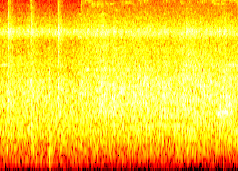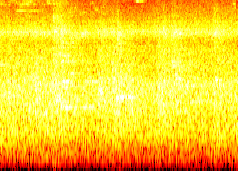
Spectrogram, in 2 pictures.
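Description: Truck assembly line factory noise: a steady mechanical din of conveyors and machinery, with a thin high whine throughout and a few sharp clicks in the first second.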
